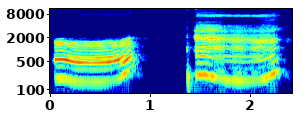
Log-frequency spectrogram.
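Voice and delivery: "Er" then "at" held apart slowly; stretched-out sounds. Shown as a demonstration. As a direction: segment the word into sounds. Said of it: "Let's stretch the sounds out".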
